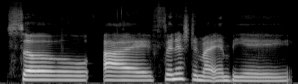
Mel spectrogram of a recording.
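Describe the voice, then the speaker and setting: A woman from Nigeria, a guest on a video call, telling her story in a relaxed, chatty way. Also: mid-range voice, slow, smooth, no room sound, studio quality. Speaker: guest entrepreneur. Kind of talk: casual interview.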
